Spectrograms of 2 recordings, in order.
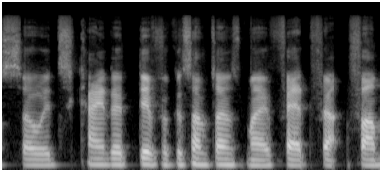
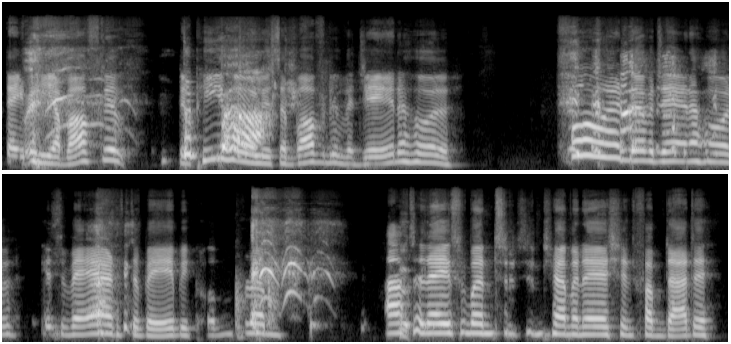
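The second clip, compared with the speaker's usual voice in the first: a put-on oddball Scottish-sounding accent, pitched much higher in spots; weird Scottish-ish voice; 5 semitones higher than usual. Voicing the man on the playground, weird Scottish-sounding voice. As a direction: go goofy and strange, half-Scottish. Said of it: "how do you get the fact that he's Scottish?".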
